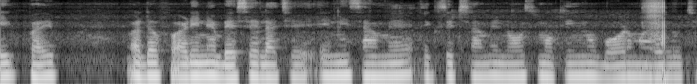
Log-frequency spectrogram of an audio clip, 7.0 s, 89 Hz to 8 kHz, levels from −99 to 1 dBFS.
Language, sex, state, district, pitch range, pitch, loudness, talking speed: Gujarati, male, Gujarat, Valsad, 130-135 Hz, 130 Hz, -22 LUFS, 130 wpm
